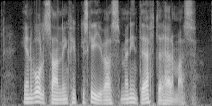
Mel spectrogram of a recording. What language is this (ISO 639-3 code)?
swe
